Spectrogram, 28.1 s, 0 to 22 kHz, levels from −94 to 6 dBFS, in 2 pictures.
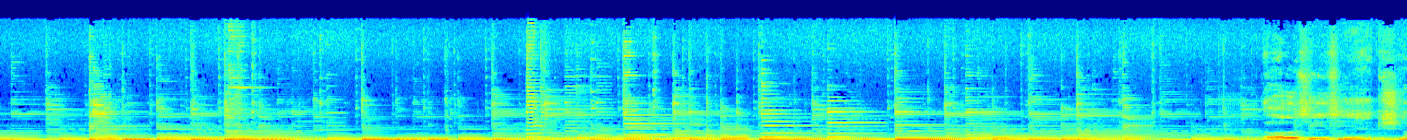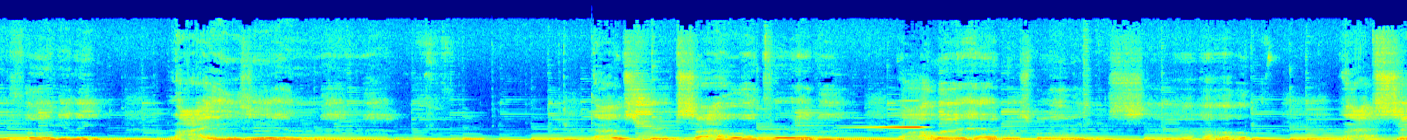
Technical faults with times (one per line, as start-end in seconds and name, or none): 22.46-23.42 loudspeaker feedback squeal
